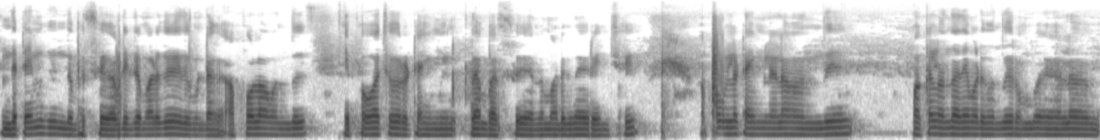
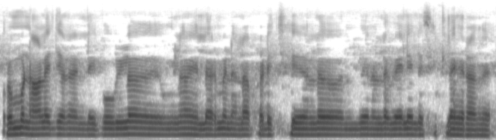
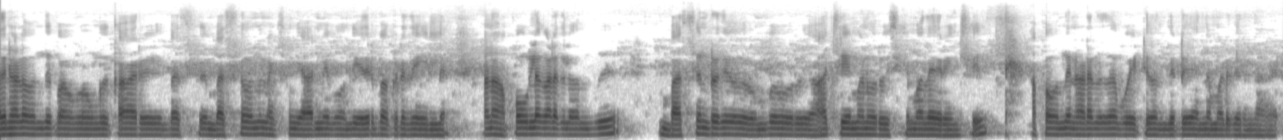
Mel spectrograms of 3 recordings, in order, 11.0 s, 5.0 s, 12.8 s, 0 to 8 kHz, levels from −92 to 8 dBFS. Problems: none marked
